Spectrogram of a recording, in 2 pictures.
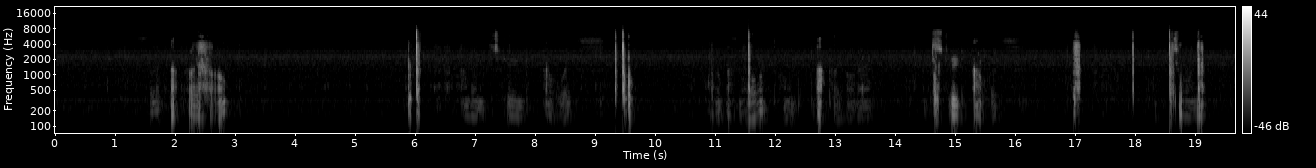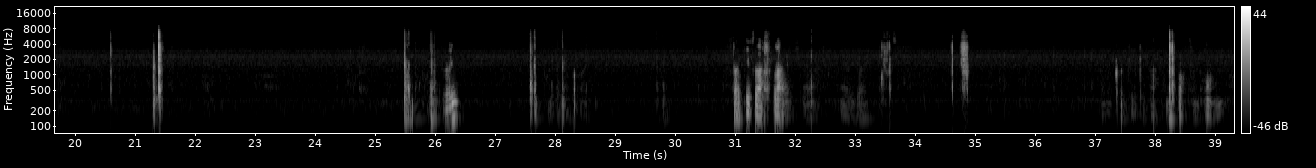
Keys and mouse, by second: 1.1 click, 3.1 click, 7.6 right click, 9.1 click, 11.4 Escape, 12.7 click, 13.1 right click, 14.3 click, 15.6 click, 17.6 click, 19.8 click, 22.3 click, 25.6 KP_0, 26.0 KP_3, 27.7 BackSpace, 28.0 KP_2, 29.8 Return, 29.8 KP_Enter, 32.4 click, 35.6 click, 36.9 click.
